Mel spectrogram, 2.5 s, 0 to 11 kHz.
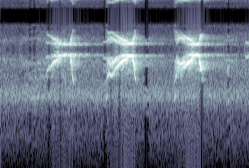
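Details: Bald eagle on the Decorah eagles live camera, night of 07-02-2018, around 3 to 4 a.m.: three loud, shrill, piping chirps with a rising-and-falling shape, each roughly a third of a second, over a faint steady hiss.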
